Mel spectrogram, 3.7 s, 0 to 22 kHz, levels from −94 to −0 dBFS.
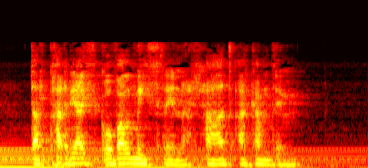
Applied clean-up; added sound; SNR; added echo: none; Piano; 9 dB; reverberation time 0.3 s.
